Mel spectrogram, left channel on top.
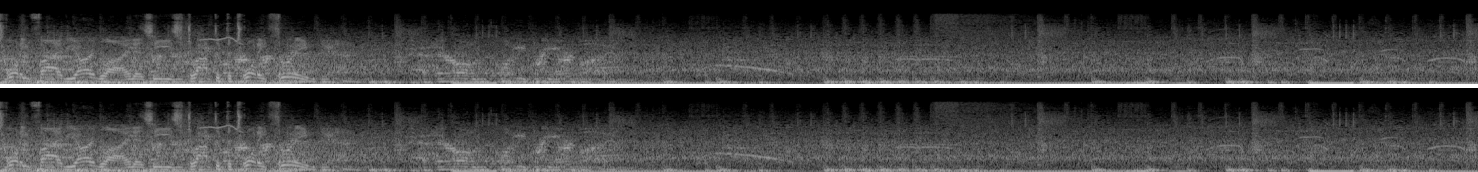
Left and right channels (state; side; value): identical; both; correlation 1.00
